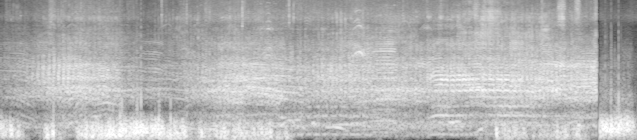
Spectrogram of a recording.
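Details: Royal penguins on sub-Antarctic Macquarie Island. A loud, rapid, throbbing bray fills the first few seconds, then fades to a softer murmur with drawn-out cries, before another harsh burst at the end.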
